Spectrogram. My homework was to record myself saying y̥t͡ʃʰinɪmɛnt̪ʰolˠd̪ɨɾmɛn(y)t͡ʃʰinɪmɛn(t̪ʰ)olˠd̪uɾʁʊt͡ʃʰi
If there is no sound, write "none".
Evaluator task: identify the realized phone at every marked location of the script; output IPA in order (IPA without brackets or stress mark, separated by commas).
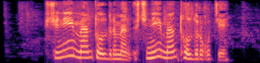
y, t̪ʰ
